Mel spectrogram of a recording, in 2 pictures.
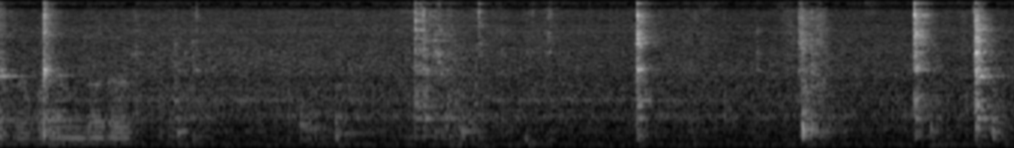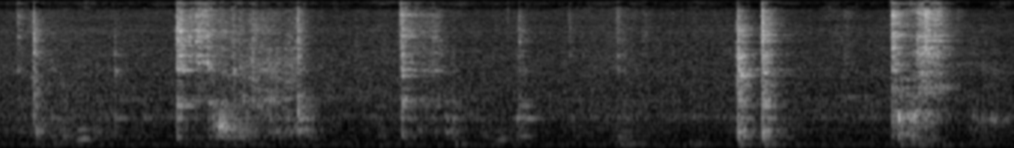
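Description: Tomatoes and salt tipped into a cooking pot, with scattered clanks of a spoon against the pot and soft sizzling stirring in between, close by, some irregular and louder bursts.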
